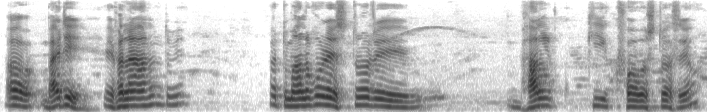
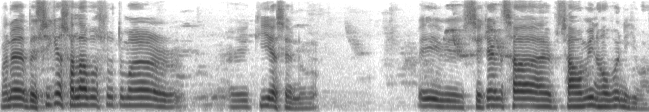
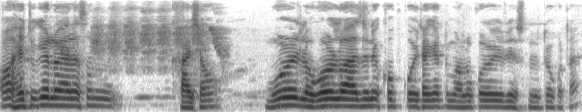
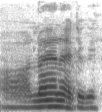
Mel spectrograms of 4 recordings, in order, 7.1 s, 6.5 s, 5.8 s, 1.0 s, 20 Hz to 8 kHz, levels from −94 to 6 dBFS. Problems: background sounds at intervals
